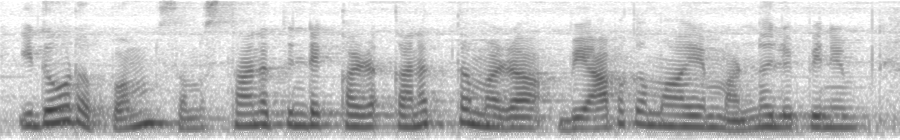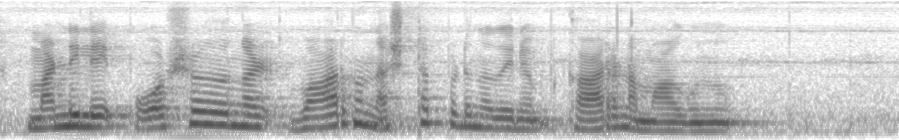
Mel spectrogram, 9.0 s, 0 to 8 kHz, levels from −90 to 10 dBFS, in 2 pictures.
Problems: background sounds at intervals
